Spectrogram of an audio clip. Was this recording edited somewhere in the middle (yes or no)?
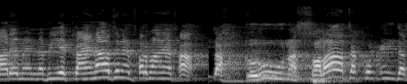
yes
